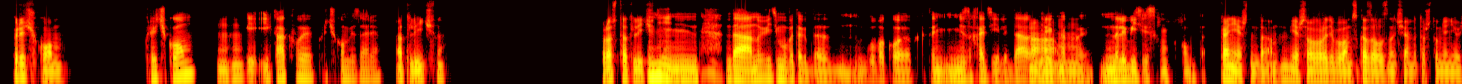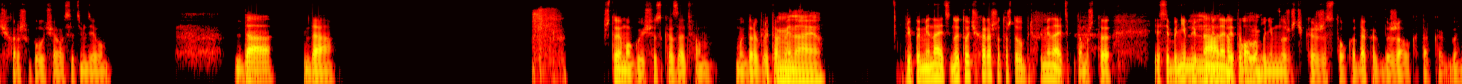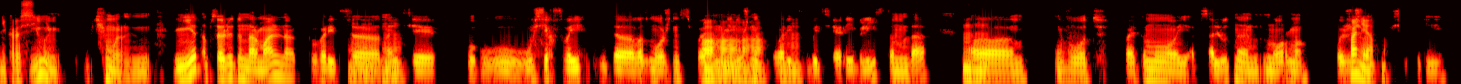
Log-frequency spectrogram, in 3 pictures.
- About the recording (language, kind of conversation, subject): Russian, unstructured, Как хобби помогает заводить новых друзей?
- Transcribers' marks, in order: other noise; scoff; tapping; other background noise; in English: "эйблистом"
